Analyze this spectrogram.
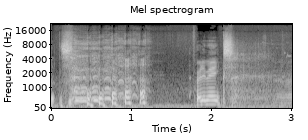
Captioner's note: laughs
